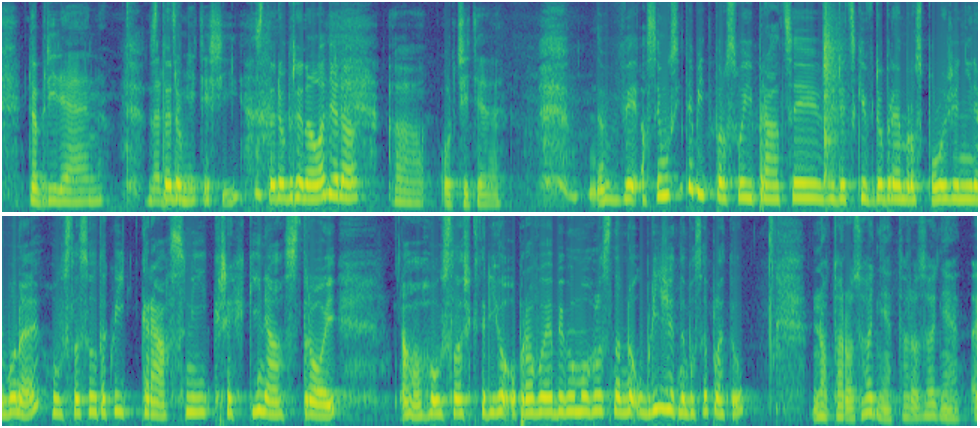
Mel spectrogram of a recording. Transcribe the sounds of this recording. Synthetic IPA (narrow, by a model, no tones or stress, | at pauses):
d̥obɾiːdɛn | sɛt̪ɛdmɲɛcɛʃiːst̪ɛdo̞br̝ɛnalaɟɛnaː | ʔuɾt͡ʃɪcɛ | vɪʔasɪmusiːt̪ɛbiːt̪pɾo̞svo̞jiːpɾaːt͡sɪvʒdɪt͡skɪvdo̞bɾɛːmɾospo̞lo̞ʒɛɲiːnɛbo̞nɛho̞wslɛso̞wt̪akoviːkɾaːsniːkr̝̥ɛxkiːnaːst̪ɾo̞j | ʔaɦo̞wslar̥kt̪ɛɾiːɦo̞ʔopɾavujɛbɪmumoɦl̩snadno̞ʔubliːʒɪt̪nɛbo̞sɛplɛt̪u | not̪oɾozɦodɲɛt̪oɾo̰zɦodɲɛ̰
